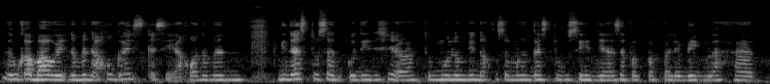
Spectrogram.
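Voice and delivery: ordinary talk, nothing marked

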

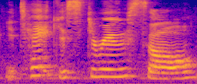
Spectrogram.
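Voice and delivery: slow, drawn-out teacher voice with a rising end; lightly voiced old home ec teacher; imitating home ec teacher. Mimicking her home ec teacher's lesson, slow and drawn out. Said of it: "That's exactly how she talked".

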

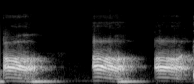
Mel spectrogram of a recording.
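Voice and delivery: আ repeated as separate, open central vowels; vowel demonstration. Shown as a demonstration. Teacher shows where the sound comes from, open আ demonstration. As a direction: isolate each আ with a pause between. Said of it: "উচ্চারণটা এখান থেকে আসতেছে".

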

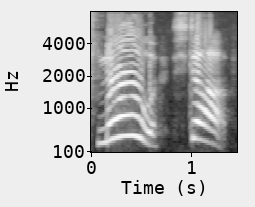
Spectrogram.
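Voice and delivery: sudden loud yell of No and Stop; real shout. Real, not acted. Yelling at the stepsister listening in, real loud shout. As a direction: shout her out of the room.

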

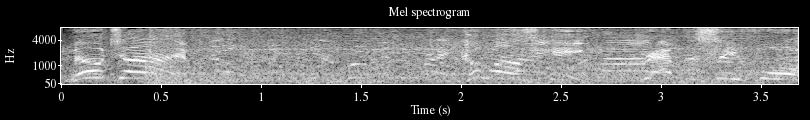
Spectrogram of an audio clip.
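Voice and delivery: high, loud urgent yelling; frantic commander shouting everyone out; shouting over chaos. Acted. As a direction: bark orders over the roar of a crash. Escaping a crashing plane.

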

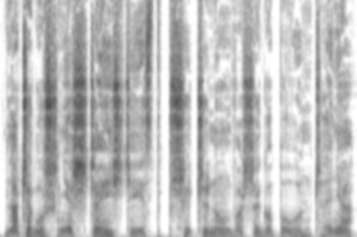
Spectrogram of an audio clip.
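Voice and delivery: put-on a ruined old father vowing he'd steal for her; old Goriot, desperate. Goriot voiced.

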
